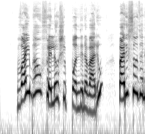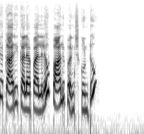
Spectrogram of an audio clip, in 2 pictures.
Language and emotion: Telugu, neutral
